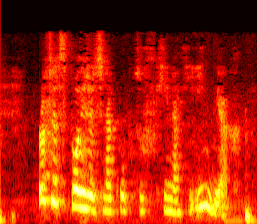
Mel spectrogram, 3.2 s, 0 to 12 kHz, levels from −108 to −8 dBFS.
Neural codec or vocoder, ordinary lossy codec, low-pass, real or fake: none; AAC, 32 kbps; 7.2 kHz; real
